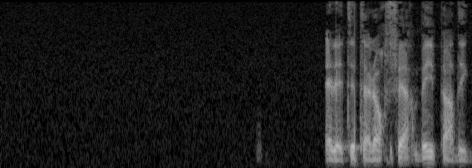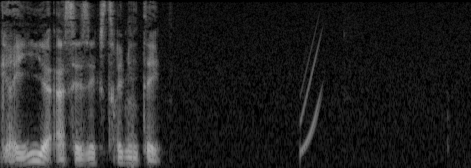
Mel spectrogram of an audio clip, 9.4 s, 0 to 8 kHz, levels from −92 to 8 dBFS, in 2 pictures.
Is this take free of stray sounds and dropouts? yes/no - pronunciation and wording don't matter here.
no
